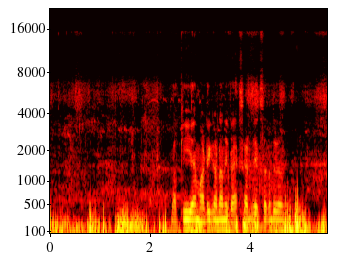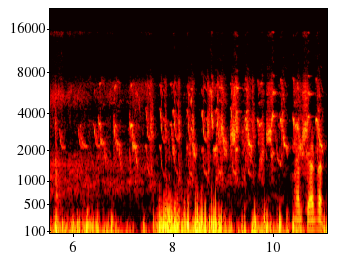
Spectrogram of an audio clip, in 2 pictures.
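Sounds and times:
birds squawking chirps: 5.3 - 11.0.

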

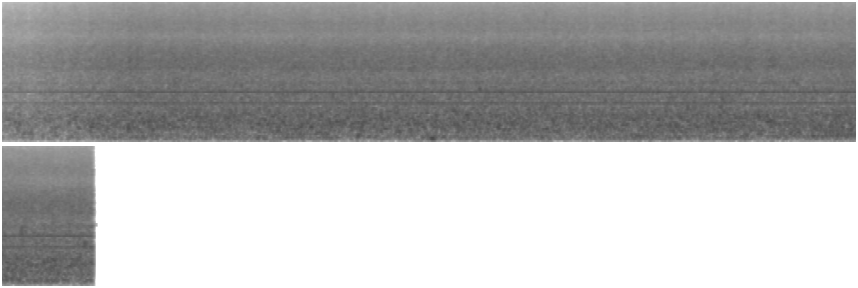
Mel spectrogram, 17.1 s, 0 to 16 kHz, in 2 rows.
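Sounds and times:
stream rushing over stones: 0.0 - 9.5.

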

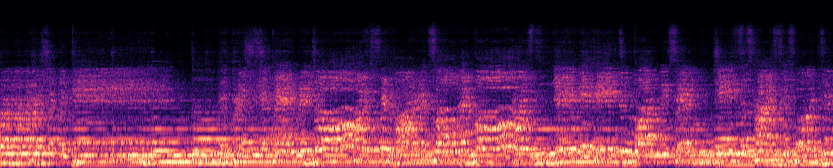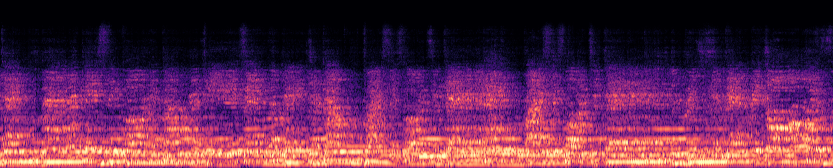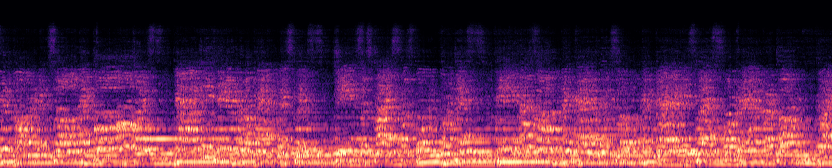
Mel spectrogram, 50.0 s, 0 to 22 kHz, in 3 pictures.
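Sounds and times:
mixed choir singing in parts: 0.0 - 49.9.

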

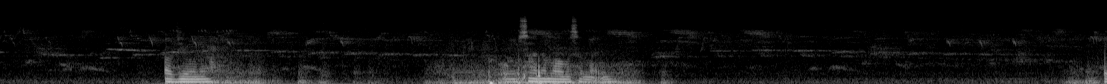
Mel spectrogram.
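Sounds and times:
low steady background hiss: 0.0 - 11.0.

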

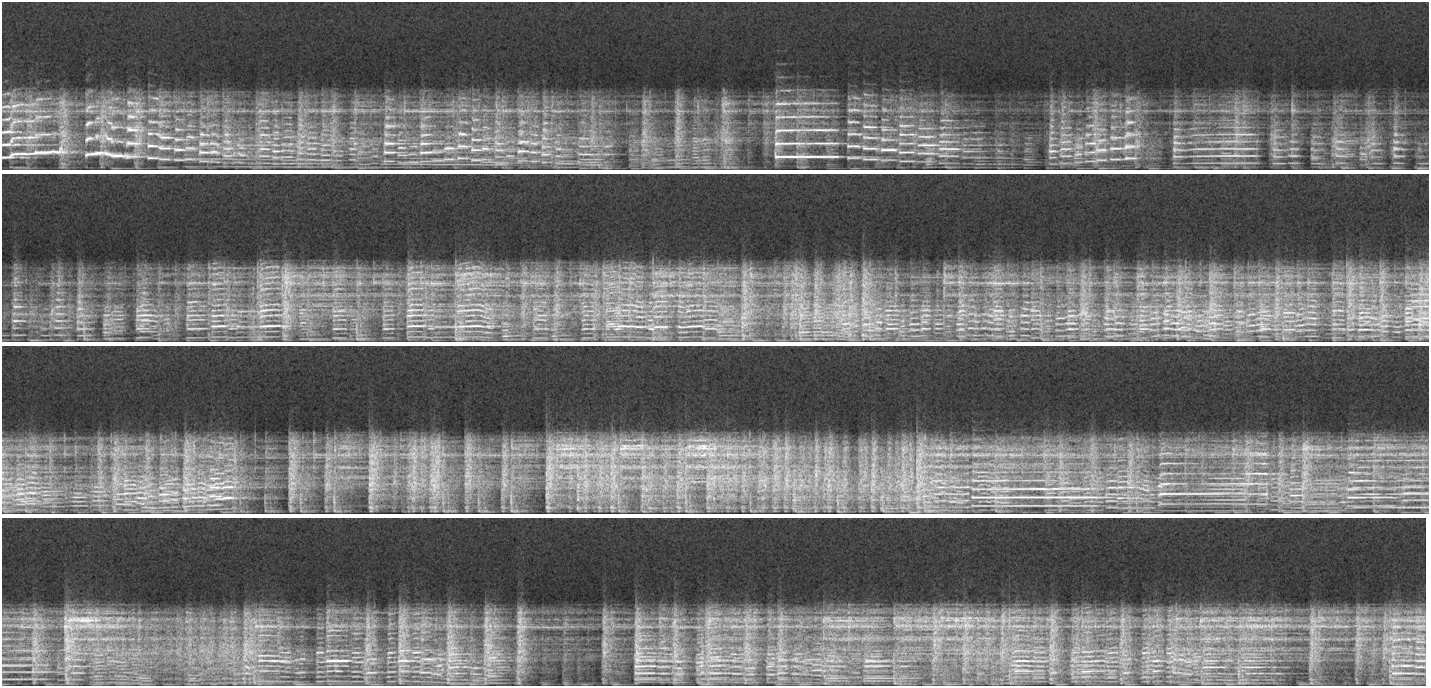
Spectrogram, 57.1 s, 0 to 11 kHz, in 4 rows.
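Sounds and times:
saxophone line: 0.0 - 31.4, 37.6 - 48.2, 49.1 - 56.0, 56.7 - 57.0
cool jazz combo playing: 0.0 - 57.0
drum kit passage: 0.0 - 57.0
long held horn notes: 7.8 - 31.1, 37.7 - 47.8.

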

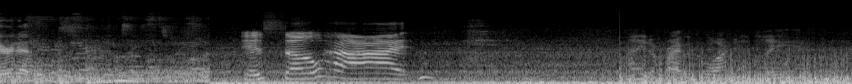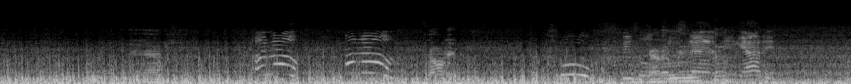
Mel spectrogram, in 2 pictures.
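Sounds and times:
car road and engine rumble: 0.0 - 17.0.

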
